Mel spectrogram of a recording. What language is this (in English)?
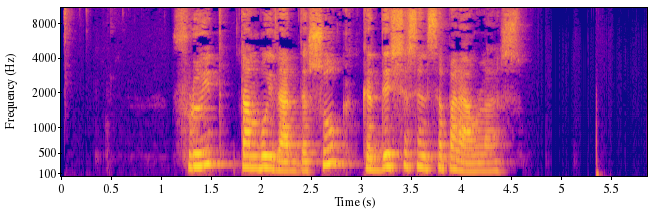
Catalan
